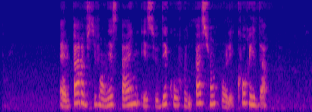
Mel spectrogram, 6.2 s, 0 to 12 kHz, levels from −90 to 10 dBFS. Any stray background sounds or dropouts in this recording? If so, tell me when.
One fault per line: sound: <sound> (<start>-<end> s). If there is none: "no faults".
no faults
